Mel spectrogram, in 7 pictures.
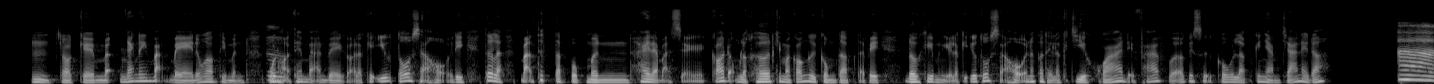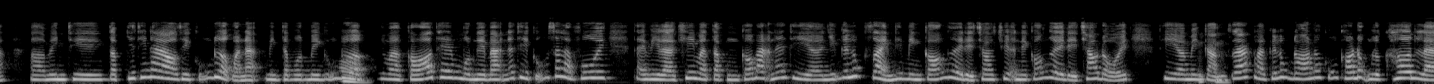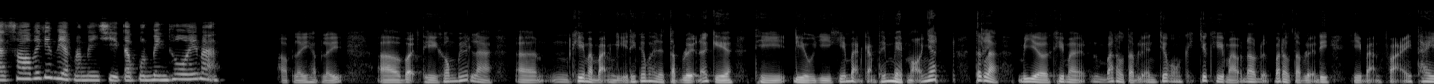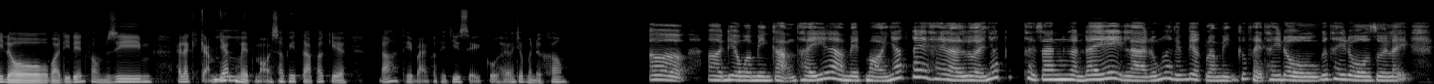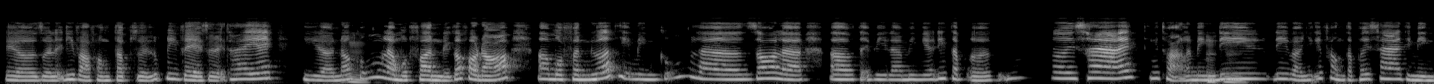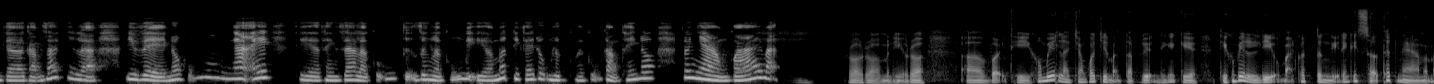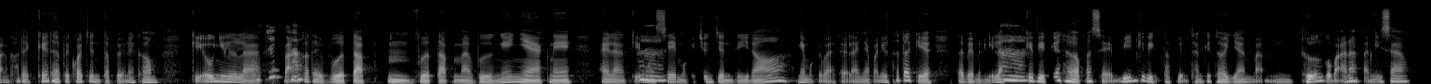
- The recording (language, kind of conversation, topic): Vietnamese, advice, Làm sao để lấy lại động lực tập luyện và không bỏ buổi vì chán?
- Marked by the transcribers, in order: other background noise; tapping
